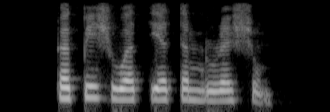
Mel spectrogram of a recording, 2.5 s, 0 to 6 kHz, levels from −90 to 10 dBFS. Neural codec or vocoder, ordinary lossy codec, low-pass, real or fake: codec, 16 kHz, 2 kbps, FunCodec, trained on LibriTTS, 25 frames a second; Opus, 64 kbps; 5.4 kHz; fake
